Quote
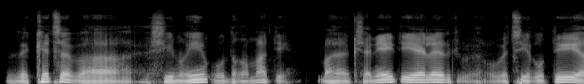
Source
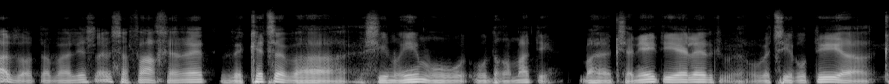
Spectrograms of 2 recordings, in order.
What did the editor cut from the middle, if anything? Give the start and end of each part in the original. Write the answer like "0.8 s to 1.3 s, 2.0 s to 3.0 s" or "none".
4.2 s to 4.7 s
